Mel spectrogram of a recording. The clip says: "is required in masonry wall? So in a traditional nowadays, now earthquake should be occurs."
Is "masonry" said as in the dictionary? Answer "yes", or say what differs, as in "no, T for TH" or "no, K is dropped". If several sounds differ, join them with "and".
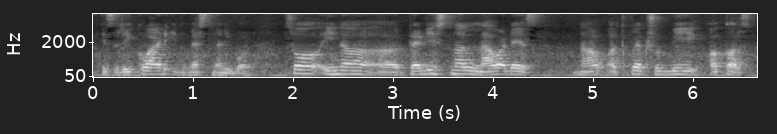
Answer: no, N is dropped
